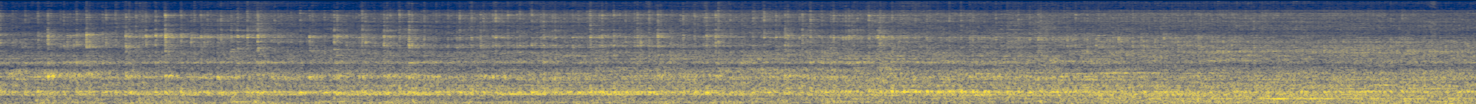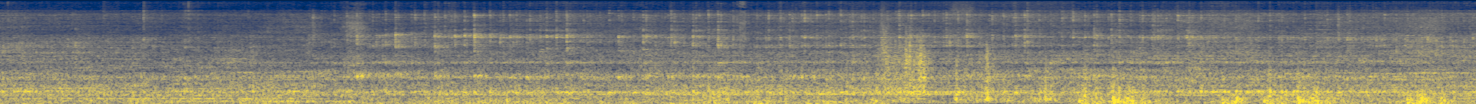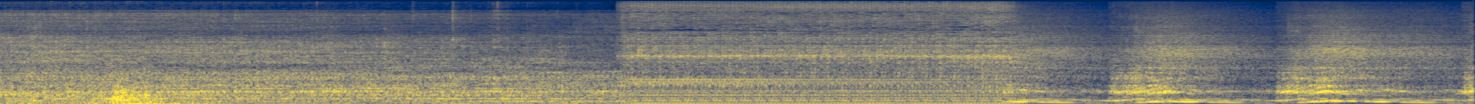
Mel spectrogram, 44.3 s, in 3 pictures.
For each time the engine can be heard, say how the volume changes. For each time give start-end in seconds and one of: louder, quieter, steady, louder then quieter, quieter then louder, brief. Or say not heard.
0.0-44.2 steady.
